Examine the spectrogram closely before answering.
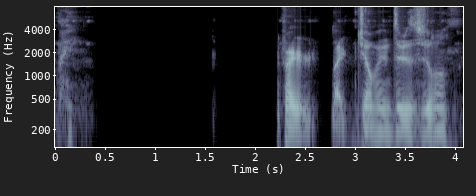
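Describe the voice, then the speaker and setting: A man chatting casually on a live stream as he works on a game, halting and muttering his thoughts aloud. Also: low voice, level tone, dry recording. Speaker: hobby game developer streaming his work. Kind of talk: casual live-stream chat while working.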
